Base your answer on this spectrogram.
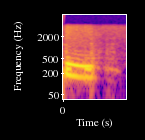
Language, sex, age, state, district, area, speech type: Gujarati, female, 30-45, Gujarat, Kheda, rural, conversation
